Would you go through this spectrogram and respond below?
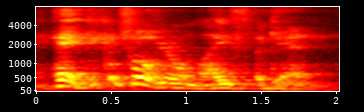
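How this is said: The tone is overly strong and scolding. The speaker is scolding the audience. The speaker calls it wrong. "But then there's overly strong and it's reprimanding"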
